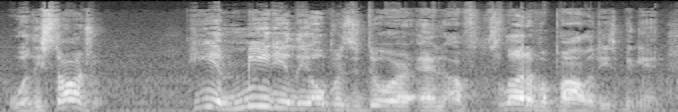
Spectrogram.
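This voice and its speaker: A man with a slightly high voice reads a personal story aloud as if telling it to a friend. His delivery is expressive and conversational. There is clear noise behind him. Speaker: reader of a personal chronicle. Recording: clearly audible background noise.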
